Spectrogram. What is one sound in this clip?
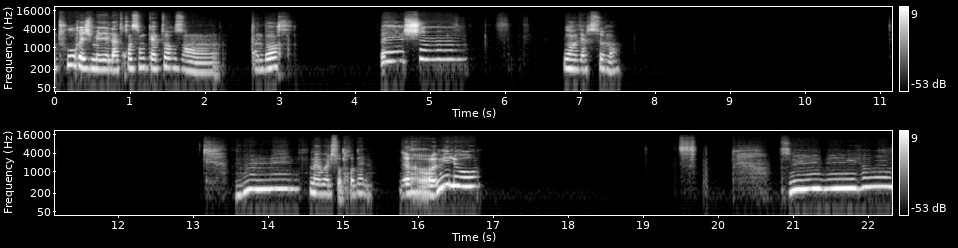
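A young woman talks with animation into a close microphone, in short bursts with pauses.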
